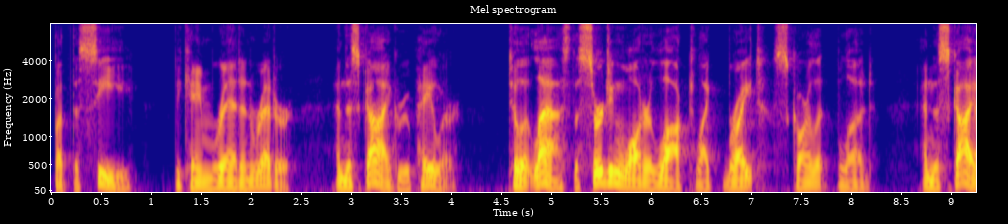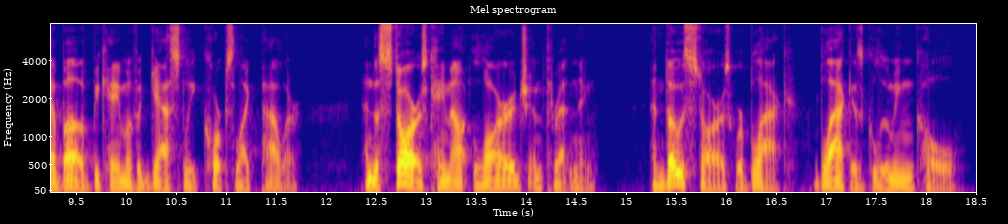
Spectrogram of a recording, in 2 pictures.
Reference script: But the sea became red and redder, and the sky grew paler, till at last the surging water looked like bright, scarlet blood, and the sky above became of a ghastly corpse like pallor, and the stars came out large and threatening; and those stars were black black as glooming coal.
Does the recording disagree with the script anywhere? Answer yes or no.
yes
